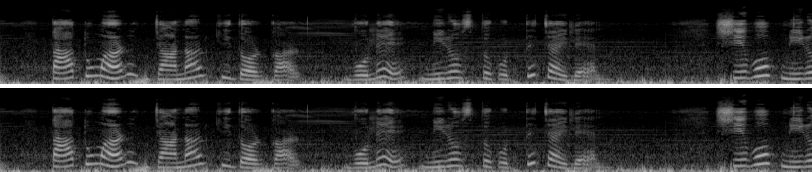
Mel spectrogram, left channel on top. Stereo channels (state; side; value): identical; both; correlation 1.00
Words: তা তোমার জানার কি দরকার, বলে নিরস্ত করতে চাইলেন। সেবক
